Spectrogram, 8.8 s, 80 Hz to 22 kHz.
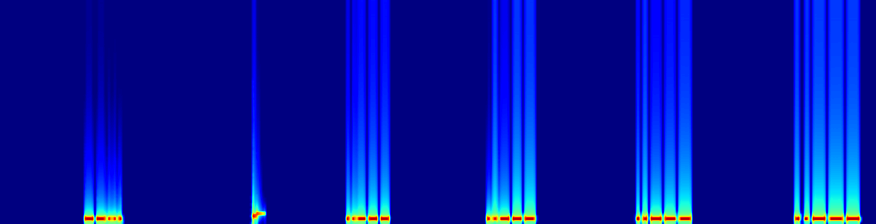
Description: Morse code, heard as a keyed tone, about 38 wpm, spaced as for 8 wpm, 700 Hz. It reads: 7 2222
